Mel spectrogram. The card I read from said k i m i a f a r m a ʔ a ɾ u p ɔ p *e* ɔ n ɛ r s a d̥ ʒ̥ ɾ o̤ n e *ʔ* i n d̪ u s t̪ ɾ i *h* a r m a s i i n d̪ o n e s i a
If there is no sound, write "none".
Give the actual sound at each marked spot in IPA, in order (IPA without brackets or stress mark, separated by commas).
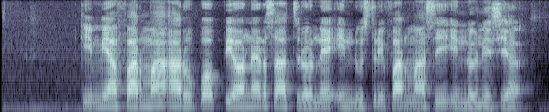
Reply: i, ʔ, f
